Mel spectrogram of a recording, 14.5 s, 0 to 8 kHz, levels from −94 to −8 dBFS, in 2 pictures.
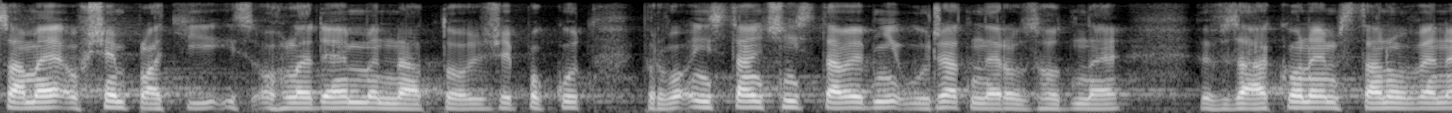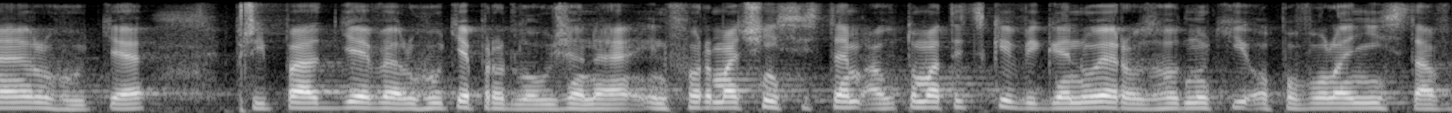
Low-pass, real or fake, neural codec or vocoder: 7.2 kHz; real; none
